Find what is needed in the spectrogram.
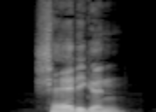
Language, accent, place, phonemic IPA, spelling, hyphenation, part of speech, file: German, Germany, Berlin, /ˈʃɛːdɪɡən/, schädigen, schä‧di‧gen, verb, De-schädigen.ogg
- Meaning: to damage, harm, hurt, injure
